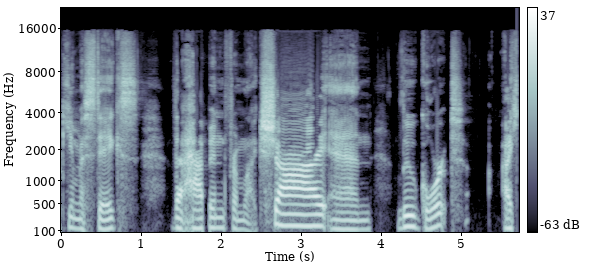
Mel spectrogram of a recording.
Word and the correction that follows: Dort: I think it's Lou Dort with a D. – Lou Dort. Yes, Dort. Excuse me.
